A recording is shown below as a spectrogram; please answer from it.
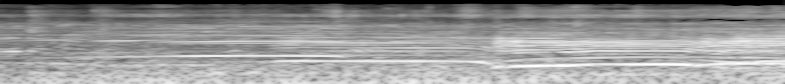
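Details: Cow at a village cattle market during unloading from the river side; one long, continuous moo lasting about four seconds, dipping in pitch halfway and then holding steady, with rumbling engine and crowd noise behind.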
